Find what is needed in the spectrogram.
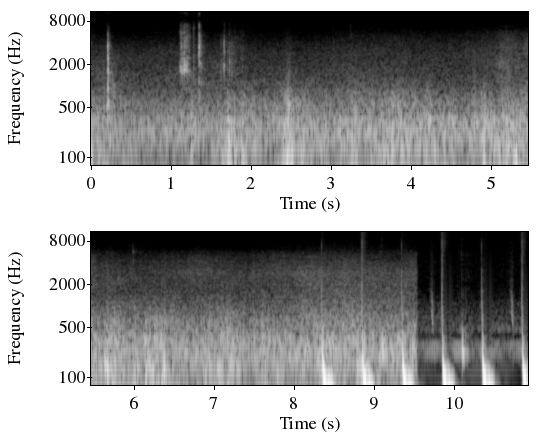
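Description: Steady wind and surf noise, as heard on a fishing pier over the sea. Near the end, electronic dance music comes in with a steady kick-drum beat of about two beats a second.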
